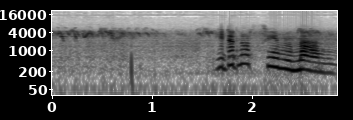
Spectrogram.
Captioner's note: birds chirping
